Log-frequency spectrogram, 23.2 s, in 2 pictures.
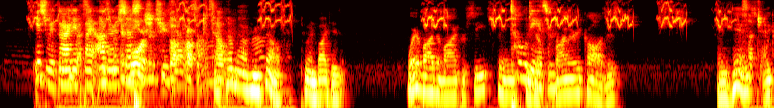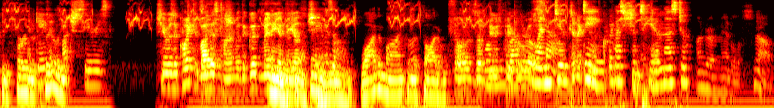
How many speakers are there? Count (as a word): six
